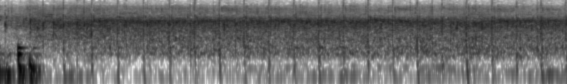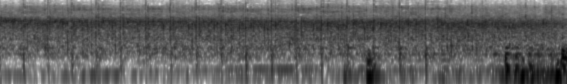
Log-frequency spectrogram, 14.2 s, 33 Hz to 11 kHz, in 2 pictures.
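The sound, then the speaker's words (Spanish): Sustained applause from an audience for the 33 boys and girls of the COI, a dense, steady wash of many hands clapping at an even loudness for the whole stretch, with no voices standing out. “Y voy a pedirles nuevamente un aplauso para ellos.”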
